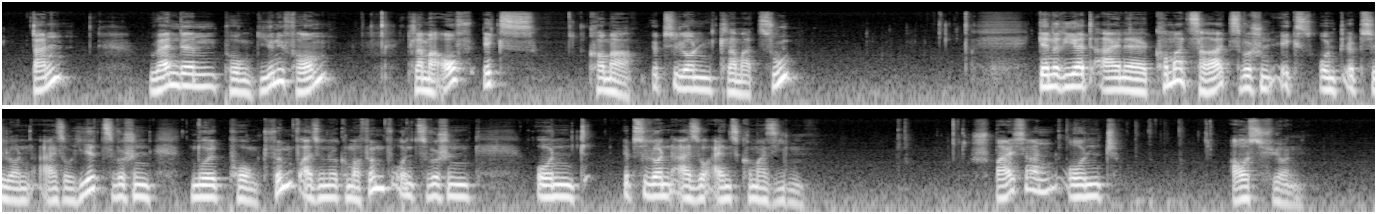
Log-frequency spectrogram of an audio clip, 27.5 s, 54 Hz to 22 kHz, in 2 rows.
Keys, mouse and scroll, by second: 22.7 click, 24.3 click, 24.9 Up, 25.5 Return.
